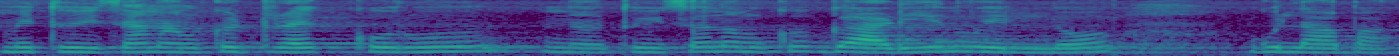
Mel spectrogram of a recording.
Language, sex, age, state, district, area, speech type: Goan Konkani, female, 30-45, Goa, Quepem, rural, spontaneous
